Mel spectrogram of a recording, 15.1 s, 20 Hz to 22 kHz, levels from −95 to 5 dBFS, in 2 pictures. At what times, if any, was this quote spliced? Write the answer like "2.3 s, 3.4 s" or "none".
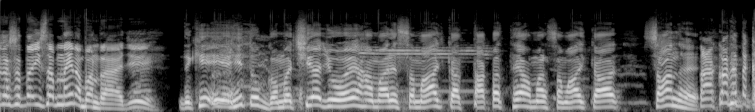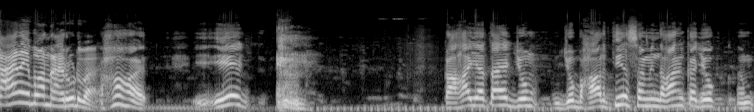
none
